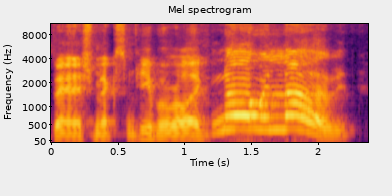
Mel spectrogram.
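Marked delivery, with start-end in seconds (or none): 1.2-2.1 cartoon Italian accent, very high, very slow, drawn out. Retelling how Spanish and Mexican people reacted: Mario voice. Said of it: "I don't know what accent that was, but that was still Mario".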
